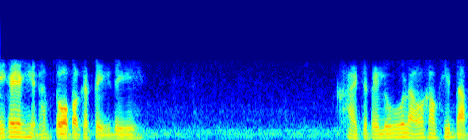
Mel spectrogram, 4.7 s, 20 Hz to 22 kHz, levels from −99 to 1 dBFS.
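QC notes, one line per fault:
0.32 to 3.92 s, AMR rate drop. The speech turns rougher, buzzier and more synthetic across this span, then clears. The band stays the same and nothing drops out. The network has told the AMR codec to spend fewer bits on the voice and more on error protection. The coarser sound fits a step down from 12.2 to 5.9 kbps. Before and after, the narrowband mobile codec adds only light colouring, with nothing above 4 kHz.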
